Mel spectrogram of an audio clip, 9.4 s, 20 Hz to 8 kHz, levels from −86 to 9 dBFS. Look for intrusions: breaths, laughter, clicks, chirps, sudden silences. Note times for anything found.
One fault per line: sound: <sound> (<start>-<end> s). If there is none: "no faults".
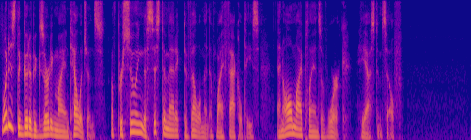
no faults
